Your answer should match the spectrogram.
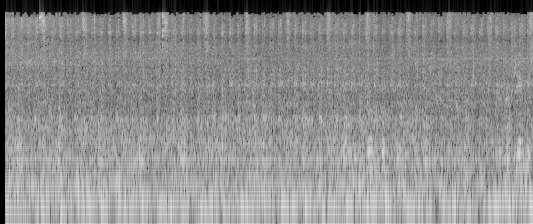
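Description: Electric cigarette filling machine running, its motor humming steadily under a regular mechanical beat as it fills tubes with tobacco and drops finished cigarettes into the tray.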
